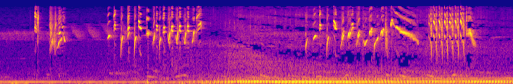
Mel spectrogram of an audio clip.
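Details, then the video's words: European goldfinch from the wild singing in bursts: rapid tinkling twitters, rattling trills of evenly repeated notes and sweeping chirps, separated by short gaps, over a steady low engine-like drone. "أسمع وركز على المقنين الخلوي كيف يغرد"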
